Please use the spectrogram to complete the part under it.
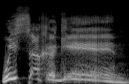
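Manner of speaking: creaky, high, rough put-on character voice. Reading a viewer's comment aloud in a Waterboy voice. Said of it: "in my water boy voice".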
